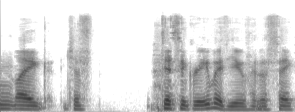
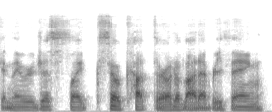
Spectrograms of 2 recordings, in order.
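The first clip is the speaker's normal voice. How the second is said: whispered aside; 8 dB quieter, faster than usual. Real, not acted. Trailing critique of Walmart.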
